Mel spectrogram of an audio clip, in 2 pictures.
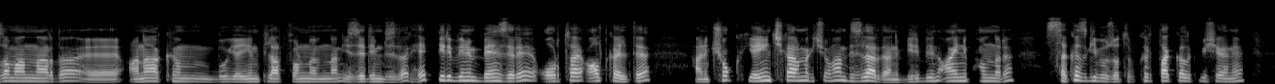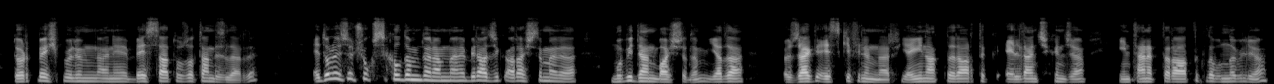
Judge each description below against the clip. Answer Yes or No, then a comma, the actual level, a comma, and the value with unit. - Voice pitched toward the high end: No, medium, 145 Hz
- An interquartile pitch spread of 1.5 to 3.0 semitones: No, average, 4.1 semitones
